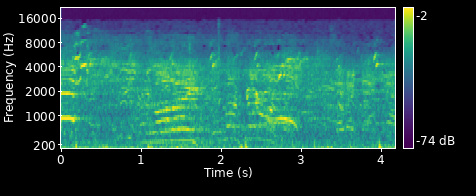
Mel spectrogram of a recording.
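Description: Distant shouts and calls from players and spectators at a junior Australian rules football game, several voices overlapping, over a steady low rumble of wind on the microphone. A few short thumps break through, the sharpest about two seconds in.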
